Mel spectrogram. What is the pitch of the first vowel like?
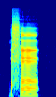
low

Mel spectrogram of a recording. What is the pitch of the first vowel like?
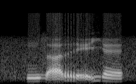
rising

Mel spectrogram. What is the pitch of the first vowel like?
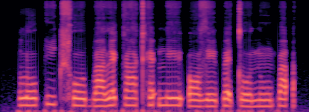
low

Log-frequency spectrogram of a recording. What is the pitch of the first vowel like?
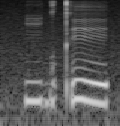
low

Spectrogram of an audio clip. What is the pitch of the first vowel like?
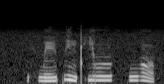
rising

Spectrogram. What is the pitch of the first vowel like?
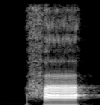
high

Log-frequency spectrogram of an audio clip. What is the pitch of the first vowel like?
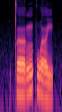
rising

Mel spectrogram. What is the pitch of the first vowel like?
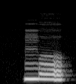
low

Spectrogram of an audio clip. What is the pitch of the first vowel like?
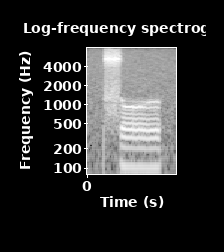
low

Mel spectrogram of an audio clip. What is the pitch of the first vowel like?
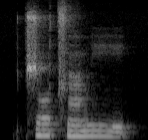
low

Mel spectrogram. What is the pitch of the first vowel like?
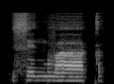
low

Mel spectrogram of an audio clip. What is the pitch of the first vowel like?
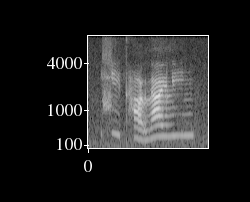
falling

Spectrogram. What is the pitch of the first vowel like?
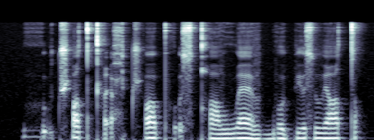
falling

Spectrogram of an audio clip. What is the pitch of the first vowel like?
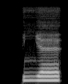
high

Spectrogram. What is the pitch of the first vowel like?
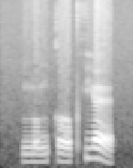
rising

